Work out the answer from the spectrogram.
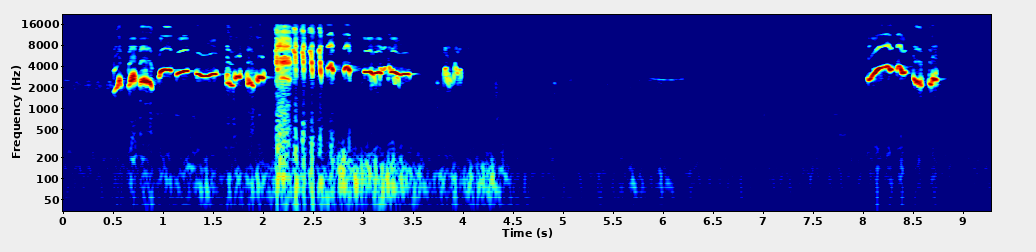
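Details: Orange-headed thrush singing in a full, energetic 'ngeplong' style, used as a lure to get silent birds singing: about three seconds of rapid whistled, warbling phrases broken by one sharp click, a pause, then a short bright burst.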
